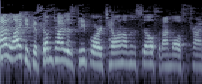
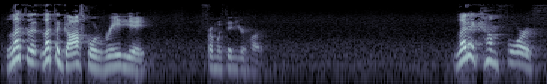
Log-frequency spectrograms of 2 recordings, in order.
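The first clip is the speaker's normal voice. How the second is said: measured preaching; 2 semitones lower, 3 dB louder than usual. Acted. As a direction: let each line land on the church. Sermon exhortation with long pauses.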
